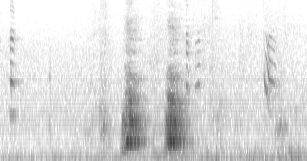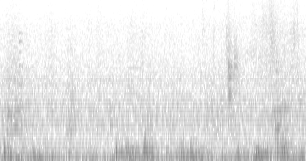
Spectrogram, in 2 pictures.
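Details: Barking from a female petite basset hound, one of Oakley and Reagan fostered in Midtown Atlanta: two loud hoarse barks close together, followed by softer short yelps over a low background rumble.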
